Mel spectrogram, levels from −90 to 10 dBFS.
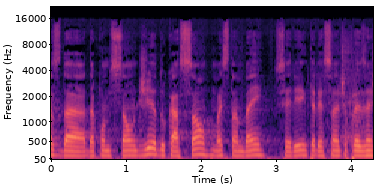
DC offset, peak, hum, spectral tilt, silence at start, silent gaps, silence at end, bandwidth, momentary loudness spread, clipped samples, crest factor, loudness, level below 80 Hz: under 0.1%; -6 dBFS; none; -5.5 dB/octave; 0 s; none; 0 s; 16 kHz; 6 LU; under 0.1%; 14 dB; -22 LUFS; -38 dBFS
